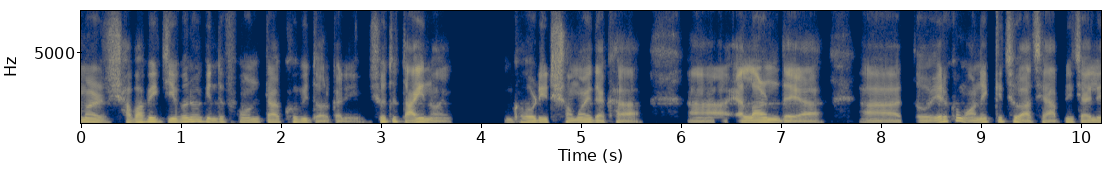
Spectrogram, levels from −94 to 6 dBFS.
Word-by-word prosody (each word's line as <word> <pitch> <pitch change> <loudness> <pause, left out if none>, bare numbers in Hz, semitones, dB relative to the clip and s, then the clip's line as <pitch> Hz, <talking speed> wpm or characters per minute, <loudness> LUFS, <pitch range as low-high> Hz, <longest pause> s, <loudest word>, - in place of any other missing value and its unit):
আমার 125 -1 +3 0.2
স্বাভাবিক 110 +6 +2
জীবনেও 130 +6 +3
কিন্তু 115 -1 +1
ফোনটা 105 +1 -2 0.2
খুবই 115 -1 0
দরকারি। 75 -1 -5 0.2
শুধু 130 +3 +1
তাই 120 - +6
নয়, 75 -2 -5 0.7
ঘড়ির 100 +1 +1
সময় 105 +4 +1
দেখা, 90 - -2 0.7
আ - - -3 0.4
অ্যালার্ম 100 +4 +4
দেয়া। 80 -1 +2 0.6
আ - - 0 0.4
তো 95 - -6 0.2
এরকম 160 +5 +2
অনেক 115 +5 +1
কিছু 135 +1 0
আছে। - - -3
আপনি 115 - -5
চাইলে 100 0 +1
105 Hz, 140 wpm, -24 LUFS, 95-120 Hz, 0.7 s, তাই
